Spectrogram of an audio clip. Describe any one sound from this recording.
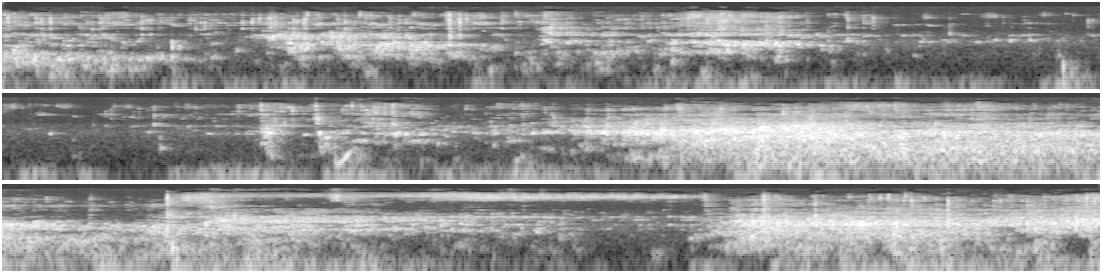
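Small waves lap and splash close by.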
